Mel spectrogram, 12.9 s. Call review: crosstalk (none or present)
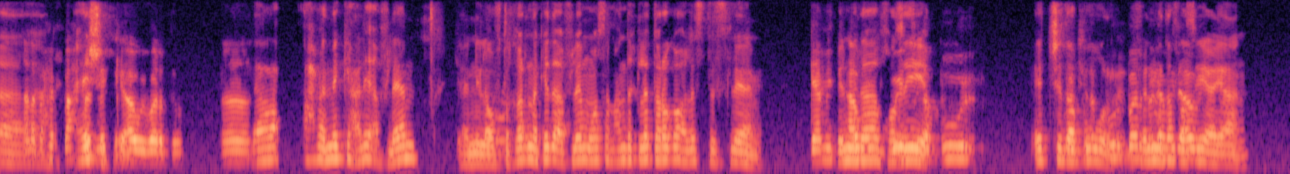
present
